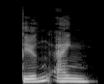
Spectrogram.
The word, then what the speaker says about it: Tiếng Anh: Tiếng Anh. Tiếng. – Language is pronounced with a high rising tone.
